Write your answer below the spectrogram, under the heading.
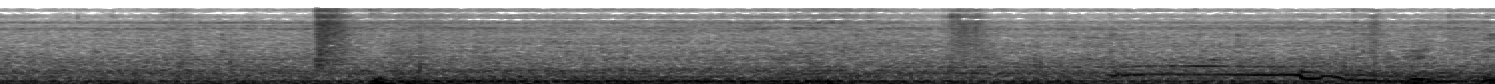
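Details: A handsome domestic cat that wishes to fight but is tempted by pizza rolls gives a long low steady growl, then a short higher tonal yowl that wavers and drops at the end, over a constant low rumbling background.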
